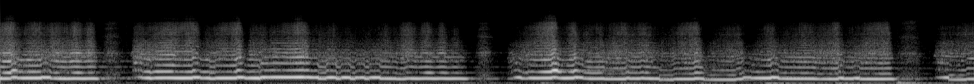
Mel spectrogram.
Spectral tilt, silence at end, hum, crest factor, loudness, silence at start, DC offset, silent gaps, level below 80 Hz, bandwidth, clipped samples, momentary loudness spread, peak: -5.5 dB/octave; 0 s; none; 14 dB; -21 LUFS; 0 s; under 0.1%; none; -48 dBFS; 7.8 kHz; under 0.1%; 10 LU; -6 dBFS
